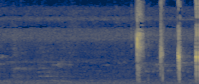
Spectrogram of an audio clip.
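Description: Steady faint background hiss, then one short, sharp, high click near the end.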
